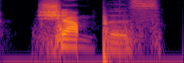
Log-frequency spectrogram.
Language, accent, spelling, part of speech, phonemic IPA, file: English, UK, champers, noun, /ˈʃæmpə(ɹ)z/, En-uk-champers.ogg
- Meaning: Champagne (wine)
